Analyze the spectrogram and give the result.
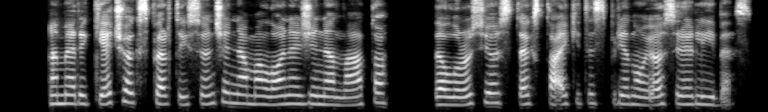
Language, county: Lithuanian, Vilnius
